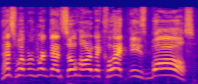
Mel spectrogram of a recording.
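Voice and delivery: high, impassioned cartoon speech; rallying game character.

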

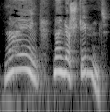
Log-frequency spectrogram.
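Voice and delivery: very high, loud protest; high-pitched, drawn-out insistence; insistent denial. A narrator's reading. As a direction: protest like a child accused of lying. Clara denies lying, siblings quarrel.

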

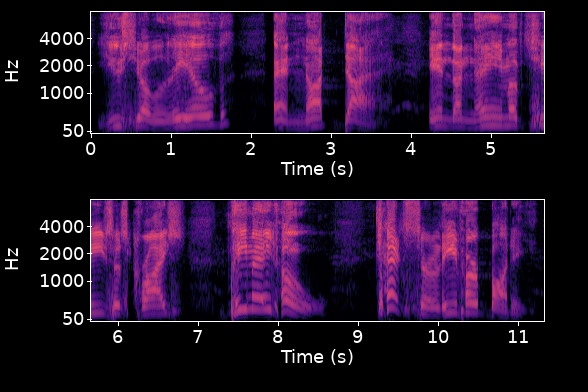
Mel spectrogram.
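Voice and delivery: slow, loud healing proclamation; preaching command. Acted. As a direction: declare it with full authority, slowly. Commanding healing over the sick.

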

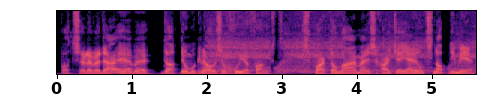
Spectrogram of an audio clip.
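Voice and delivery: high-pitched villain relishing his catch; gloating cat catcher. A narrator's reading. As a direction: gloat over trapped prey. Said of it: "lacht de kattenvanger".

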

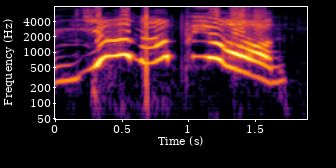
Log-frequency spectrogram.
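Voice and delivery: a trapped little bear shrieking in fear; panicked squeal. Acted. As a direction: shriek in panic as you're shoved. Captive panics.

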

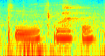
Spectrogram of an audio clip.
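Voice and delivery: ordinary delivery

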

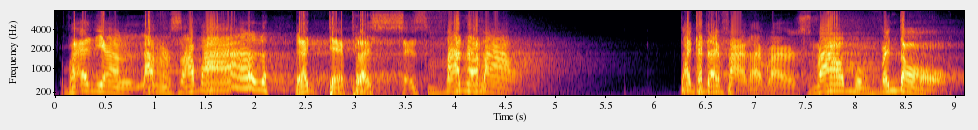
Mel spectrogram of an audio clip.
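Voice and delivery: put-on high, very loud screech with a Russian accent; drawn-out feline shriek, put-on Slavic accent; Russian screaming cat. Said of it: "some sort of Russian screaming cat".

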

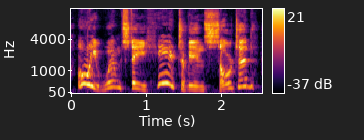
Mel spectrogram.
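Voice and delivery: high, loud indignation; fuming. A narrator's reading. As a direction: protest as offended coaches. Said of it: "they fumed".

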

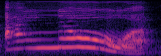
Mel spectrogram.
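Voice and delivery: high teary squeal of joy; excited squeal. Real, not acted. Telling her friend about the gift, squealing excitedly. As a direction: squeak it out nearly crying.

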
